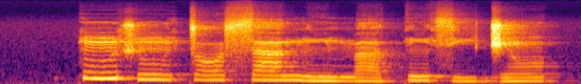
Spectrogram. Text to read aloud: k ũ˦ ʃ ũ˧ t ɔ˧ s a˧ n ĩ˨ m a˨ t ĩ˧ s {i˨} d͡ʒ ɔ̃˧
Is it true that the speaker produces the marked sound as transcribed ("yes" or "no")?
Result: yes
